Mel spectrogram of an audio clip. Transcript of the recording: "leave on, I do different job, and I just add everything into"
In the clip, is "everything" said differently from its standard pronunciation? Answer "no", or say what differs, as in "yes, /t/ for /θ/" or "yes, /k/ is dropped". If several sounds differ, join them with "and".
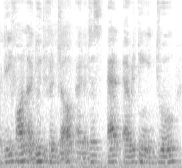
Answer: yes, /t/ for /θ/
